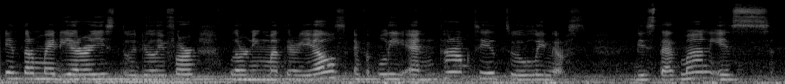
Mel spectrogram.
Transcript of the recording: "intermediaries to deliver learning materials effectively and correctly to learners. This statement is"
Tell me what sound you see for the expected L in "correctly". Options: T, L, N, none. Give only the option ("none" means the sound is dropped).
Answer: none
